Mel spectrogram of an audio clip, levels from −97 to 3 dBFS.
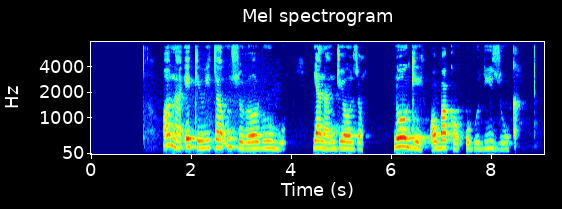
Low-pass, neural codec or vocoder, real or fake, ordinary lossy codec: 7.2 kHz; none; real; none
